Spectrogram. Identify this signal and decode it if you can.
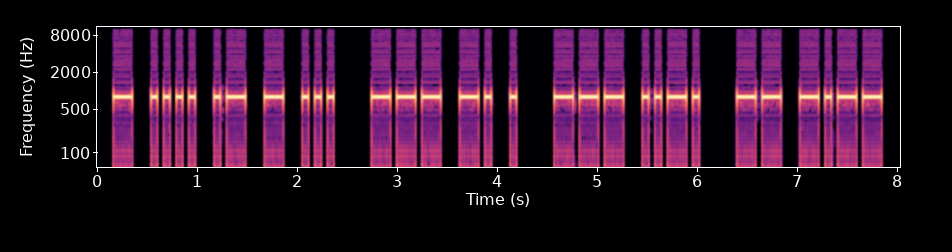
Morse code, heard as a keyed tone, about 19 wpm, 800 Hz. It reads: THATS ONE OF MY
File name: QSOs / QSOs-mp3s / WD0FBT 1@18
